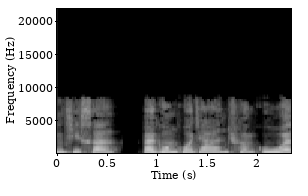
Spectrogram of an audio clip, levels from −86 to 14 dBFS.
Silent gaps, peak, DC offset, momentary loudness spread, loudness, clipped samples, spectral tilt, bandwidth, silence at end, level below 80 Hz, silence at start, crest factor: 0.66-0.81 s; -2 dBFS; under 0.1%; 9 LU; -18 LUFS; under 0.1%; -5 dB/octave; 8.8 kHz; 0 s; -58 dBFS; 0 s; 16 dB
